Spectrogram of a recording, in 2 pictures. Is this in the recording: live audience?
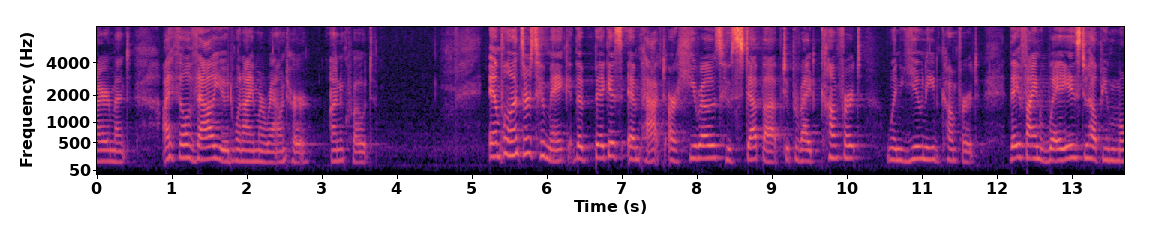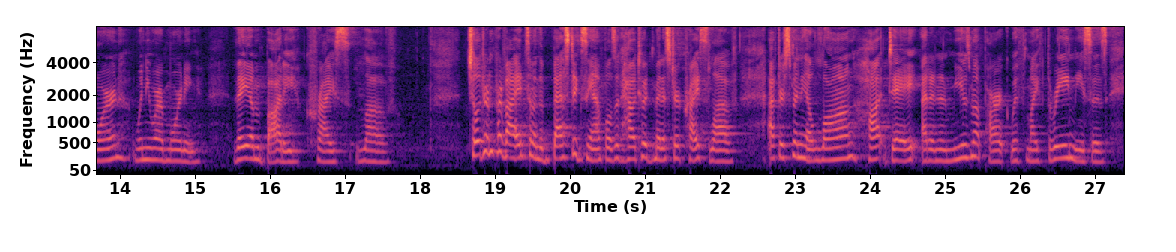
yes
